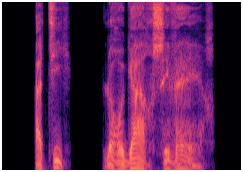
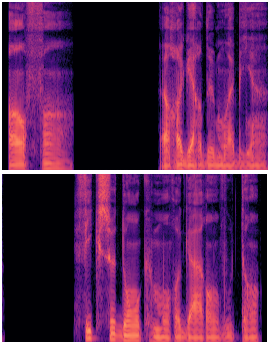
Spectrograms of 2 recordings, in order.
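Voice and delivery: softer, lingering hypnotic coaxing; hypnotic python; 3 dB quieter, slower than usual. A narrator's reading. Python coaxing the child to trust him, hypnotic. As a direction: draw out the last word like a spell.

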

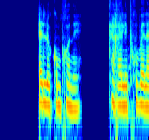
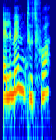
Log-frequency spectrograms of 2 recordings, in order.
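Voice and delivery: ordinary delivery, nothing marked

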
